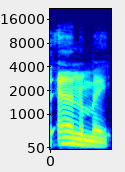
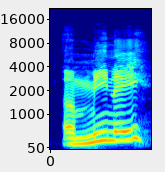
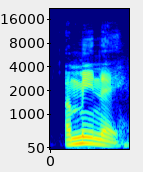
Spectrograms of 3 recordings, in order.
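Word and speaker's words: Aminé: Like, by the way, I thought this fella's name was Anime. It's Amine? Is that how you say it?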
